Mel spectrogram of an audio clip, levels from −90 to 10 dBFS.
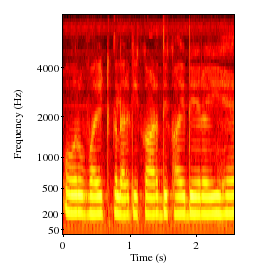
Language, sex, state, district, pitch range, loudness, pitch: Hindi, female, Uttar Pradesh, Shamli, 195-200 Hz, -13 LUFS, 195 Hz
